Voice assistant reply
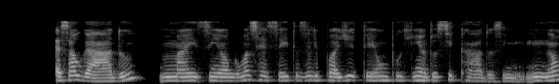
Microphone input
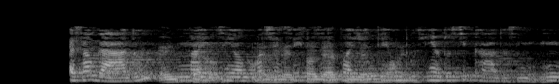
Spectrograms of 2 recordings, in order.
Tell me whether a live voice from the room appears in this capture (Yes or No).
Yes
